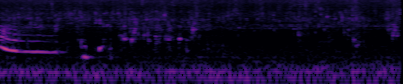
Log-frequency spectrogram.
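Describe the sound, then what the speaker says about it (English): Tap water runs steadily into a sink while hands are washed after picking up dog mess, a constant hiss with small splashes and drips, close and fairly quiet with no speech. "Now I'm washing it up."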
